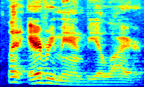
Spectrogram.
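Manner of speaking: normal talking voice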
